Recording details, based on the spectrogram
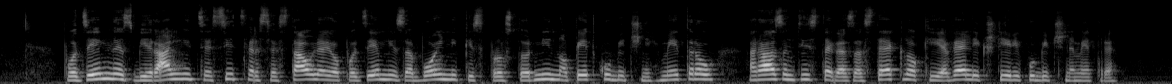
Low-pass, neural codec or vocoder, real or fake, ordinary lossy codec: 19.8 kHz; codec, 44.1 kHz, 7.8 kbps, Pupu-Codec; fake; none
